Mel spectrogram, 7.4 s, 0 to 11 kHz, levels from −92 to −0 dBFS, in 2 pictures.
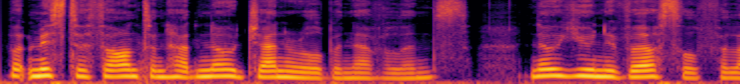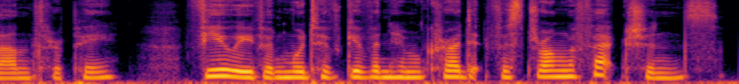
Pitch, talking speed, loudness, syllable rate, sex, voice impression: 195 Hz, 155 wpm, -19 LUFS, 5.8 syllables/s, female, very feminine, slightly young, slightly adult-like, slightly thin, tensed, slightly weak, slightly dark, very hard, clear, fluent, slightly cute, cool, intellectual, slightly refreshing, sincere, very calm, friendly, reassuring, slightly unique, elegant, slightly wild, slightly sweet, slightly lively, strict, slightly intense, slightly sharp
